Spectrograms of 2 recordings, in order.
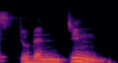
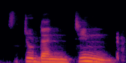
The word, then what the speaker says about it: Studentin: ഉച്ചാരണത്തിന്റെ വ്യത്യാസമുണ്ട്. സ്റ്റുഡന്റിൻ, the pronunciation is സ്റ്റുഡന്റിൻ. സ്റ്റുഡന്റിൻ, സ്റ്റുഡന്റിൻ.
